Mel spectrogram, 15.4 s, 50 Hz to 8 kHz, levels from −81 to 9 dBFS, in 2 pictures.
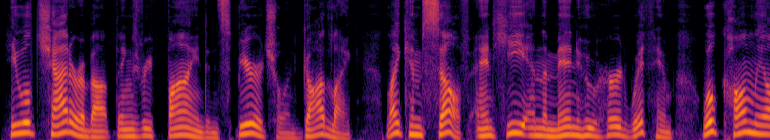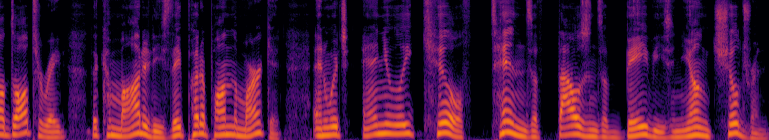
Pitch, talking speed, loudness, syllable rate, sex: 150 Hz, 170 wpm, -20 LUFS, 4.9 syllables/s, male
